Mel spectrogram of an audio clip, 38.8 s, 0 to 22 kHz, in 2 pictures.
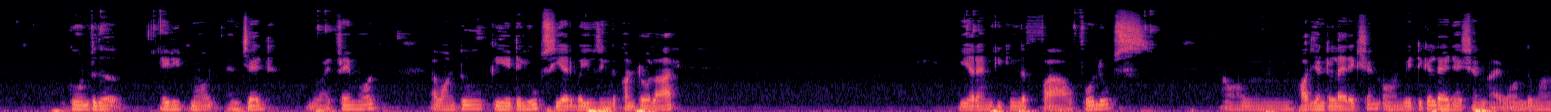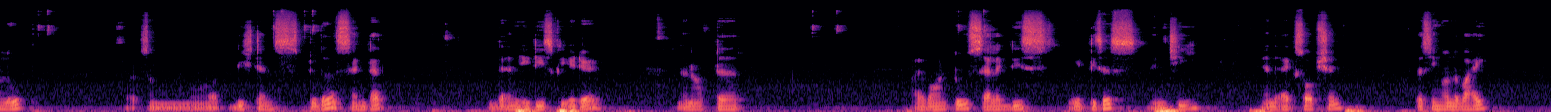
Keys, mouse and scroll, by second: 0.9-2.7 drag, 2.7 z, 4.7 scroll down 3, 4.8 middle click, 5.6 scroll up 1, 5.8-7.2 middle drag, 7.2 ctrl+r, 14.1 click, 17.7 ctrl+r, 23.0 click, 23.4-24.4 middle drag, 24.4-24.8 scroll down 2, 24.8 middle click, 25.1-25.8 scroll up 2, 25.8 ctrl+s, 26.3 scroll down 3, 26.5-27.5 scroll up 3, 27.5-29.4 middle drag, 29.4 click, 31.2 shift+click, 33.8 g.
